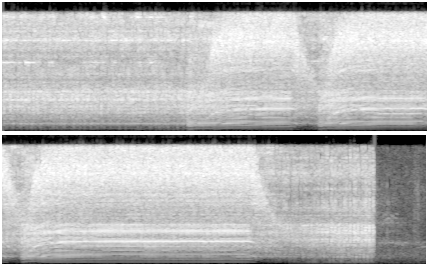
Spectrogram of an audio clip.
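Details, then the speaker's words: Warmed-up two-cycle string trimmer, line out at cut length for load, high-pitched scream sagging and recovering as the low-side mixture screw is turned clockwise then counterclockwise: bogging at lean and rich limits, set in the middle at highest smoothest rpm. "you want to do the low side first and when it's warmed up you start it let it idle and turn it clockwise until it starts bogging down a little bit and then turn it counterclockwise until it starts bogging down a little bit and then you want to set it in the middle where it's running at the highest and smoothest rpms"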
